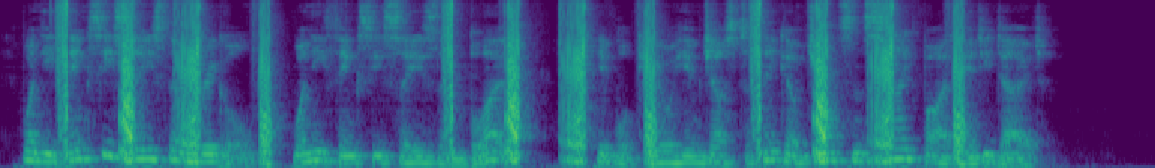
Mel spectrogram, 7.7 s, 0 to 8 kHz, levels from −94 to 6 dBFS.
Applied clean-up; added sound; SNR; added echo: none; Packing tape, duct tape; -5 dB; reverberation time 0.3 s.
